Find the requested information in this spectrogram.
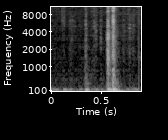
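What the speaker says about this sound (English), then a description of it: "Then we'll snap it into the case." A DIY Bluetooth insulin pump snapped into its case, a brief faint handling rustle followed by one clear, close snap.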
